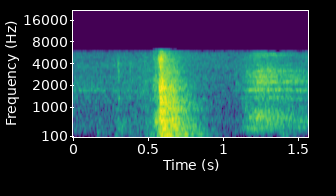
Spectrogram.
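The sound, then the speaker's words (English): A door is pushed shut with a single solid clunk as Cratchit closes it when told to, followed by a softer, brief scraping rustle. No voices are heard. “Close the door.”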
